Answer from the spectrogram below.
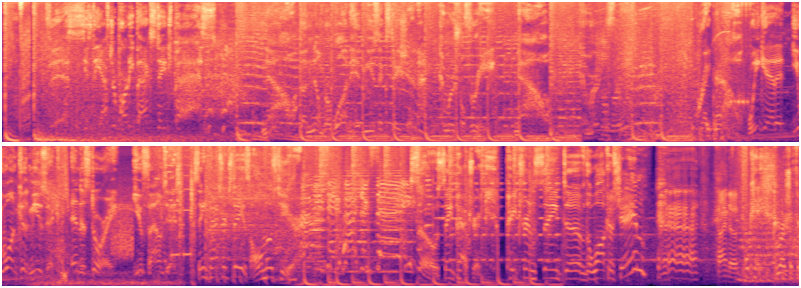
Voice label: CHR Hot AC Voice Imaging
